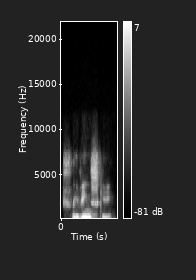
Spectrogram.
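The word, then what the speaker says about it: Słowiński: tree dna and the it is a polish surname uh pronounced slivinsky and you're probably wondering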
